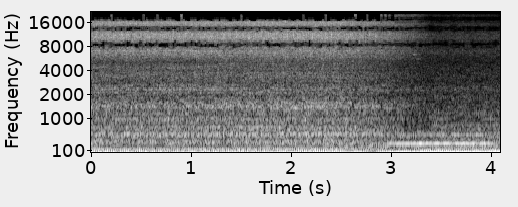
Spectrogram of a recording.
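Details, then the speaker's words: Dodge Journey 3.6 engine after repair of a constant valve-knock noise; worn camshaft reconditioned and four faulty rocker arms replaced: smooth, even idle with steady low hum, no ticking from the top end, oil pressure fine; normal idle. "tá funcionando já não existe mais o barulho de batida de válvula funcionando redondinho É isso aí ó"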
